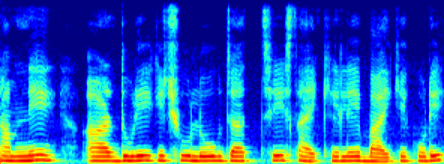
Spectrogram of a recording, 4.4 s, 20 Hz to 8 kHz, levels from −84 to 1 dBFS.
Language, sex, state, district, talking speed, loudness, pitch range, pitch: Bengali, female, West Bengal, North 24 Parganas, 135 wpm, -13 LUFS, 210-225 Hz, 215 Hz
